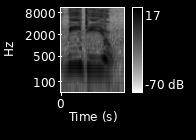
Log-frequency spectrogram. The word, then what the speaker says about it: video: saying it as video it's not video it's video it's vdo we are putting our stress on the second syllable that is vdu okay the third one which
